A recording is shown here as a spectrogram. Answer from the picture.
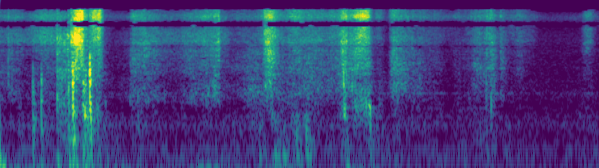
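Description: Soft, irregular rustling and crinkling of a paper tissue and journal paper as ink that has bled through the page is blotted up, with a page being turned.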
